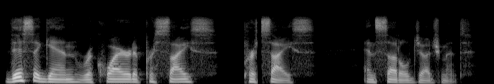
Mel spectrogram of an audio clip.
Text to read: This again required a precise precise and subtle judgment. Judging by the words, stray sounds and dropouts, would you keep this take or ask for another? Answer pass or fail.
fail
